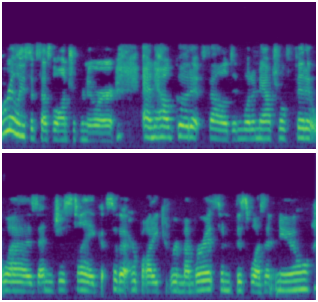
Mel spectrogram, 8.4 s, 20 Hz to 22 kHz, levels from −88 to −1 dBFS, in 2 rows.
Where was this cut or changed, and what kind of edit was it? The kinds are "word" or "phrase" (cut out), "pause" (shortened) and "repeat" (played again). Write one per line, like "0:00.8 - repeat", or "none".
none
